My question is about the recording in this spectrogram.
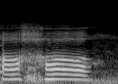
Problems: constant background noise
